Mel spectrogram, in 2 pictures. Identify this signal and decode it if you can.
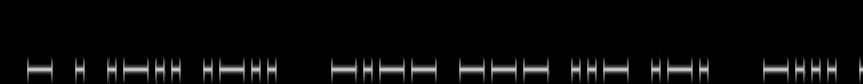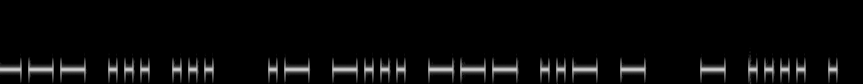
Morse code, heard as a keyed tone, about 15 wpm, 700 Hz. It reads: TELL YOUR BOSS ABOUT THE
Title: Sentences from Top 1000 Words - Review Part 4 - 15wpm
